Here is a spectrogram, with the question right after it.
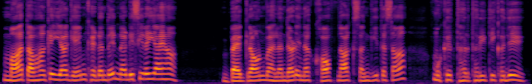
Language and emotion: Sindhi, fearful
